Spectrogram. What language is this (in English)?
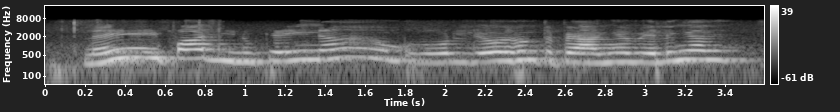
Punjabi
